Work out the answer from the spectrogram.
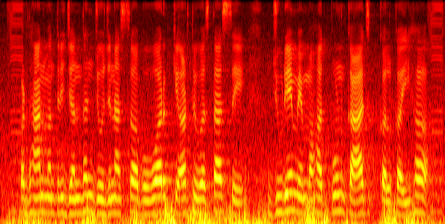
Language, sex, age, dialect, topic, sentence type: Magahi, male, 18-24, Western, banking, statement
